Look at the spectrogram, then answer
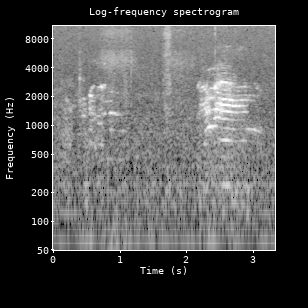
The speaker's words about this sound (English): Is that uh, Blob meowing in the back? Oh, fuck. Oh, that's whiskey.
